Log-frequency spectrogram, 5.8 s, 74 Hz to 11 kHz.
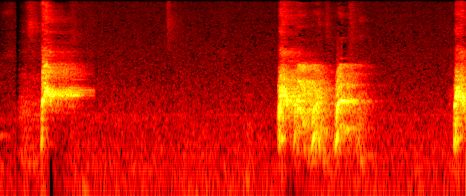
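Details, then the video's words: Tiny Papillon dog barking very loud at home, captured in stereo on an Olympus LS-11: one sharp bark, a pause of over two seconds, then a quick double bark and another single bark, each bright and clipped with quiet gaps. "Tiny Dog Barking Very Loud, Papillon"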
